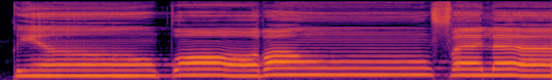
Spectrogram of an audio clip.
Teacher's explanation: Maka tanwin fathahnya bunyinya samar-samar. Jadi kita siap-siap mau membunyikan huruf fa, siap-siap ke makhraj fa ya, disertai bunyi dengungan. Tapi dengungnya sama samarnya seimbang karena fa ini makhrajnya tidak terlalu dekat juga tidak terlalu jauh dari huruf nun. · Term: ikhfa awsat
